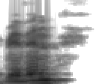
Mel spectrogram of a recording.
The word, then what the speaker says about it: Ruthven: She spelt Ruthven, R-U-T-H-V-E-N, but you say Riven.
